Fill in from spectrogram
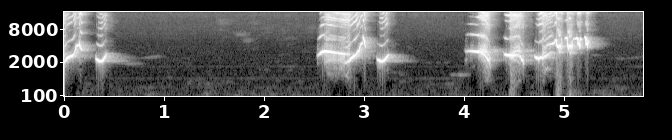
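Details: Oriental magpie-robin song used as a lure for wild birds: loud whistled phrases with sweeping, slurred notes and sharp upslurs, delivered in bursts separated by silent pauses.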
